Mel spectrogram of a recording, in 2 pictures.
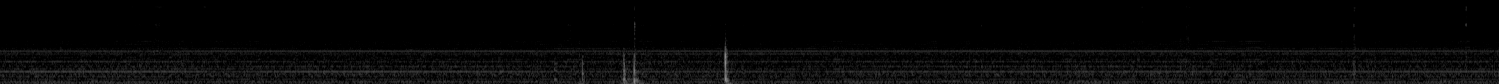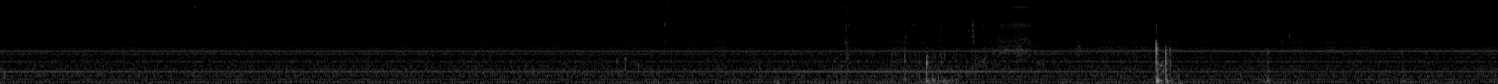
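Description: Steady electrical hum with several steady whining tones underneath, broken by a few short, sharp knocks and clicks: a pair about a quarter of the way in and another pair near the end.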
